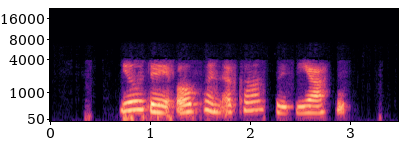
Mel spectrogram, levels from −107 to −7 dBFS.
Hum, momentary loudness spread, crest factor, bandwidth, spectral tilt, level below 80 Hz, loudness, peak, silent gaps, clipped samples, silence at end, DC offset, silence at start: none; 11 LU; 18 dB; 4.1 kHz; -4 dB/octave; -50 dBFS; -22 LUFS; -6 dBFS; none; under 0.1%; 0.55 s; under 0.1%; 0.7 s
